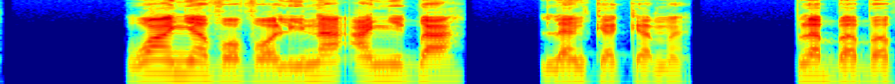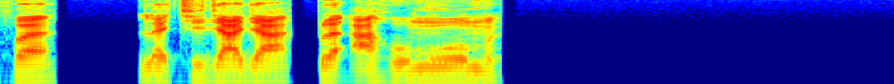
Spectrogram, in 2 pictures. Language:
Ewe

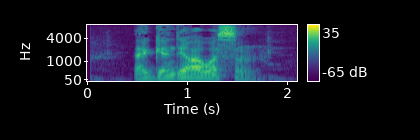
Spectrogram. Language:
Kabyle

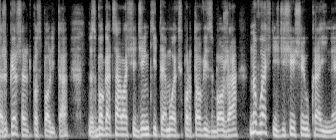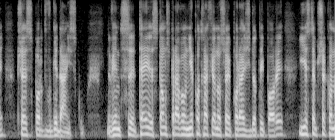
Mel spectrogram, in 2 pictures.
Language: Polish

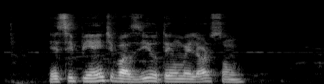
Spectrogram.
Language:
Portuguese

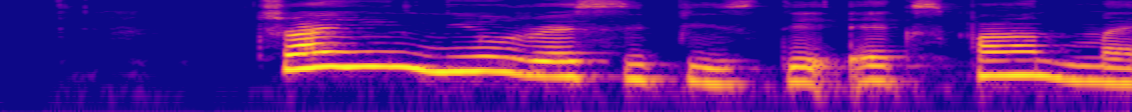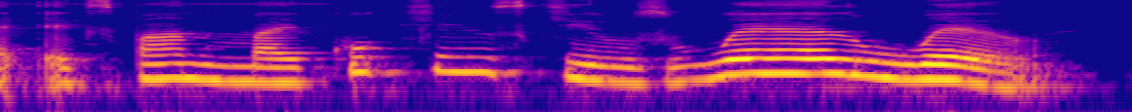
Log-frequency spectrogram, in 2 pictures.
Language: Nigerian Pidgin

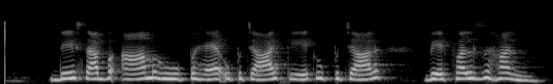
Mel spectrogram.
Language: Punjabi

